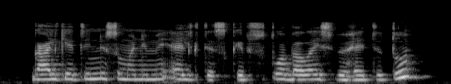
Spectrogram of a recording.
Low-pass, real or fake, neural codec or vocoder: 7.2 kHz; real; none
